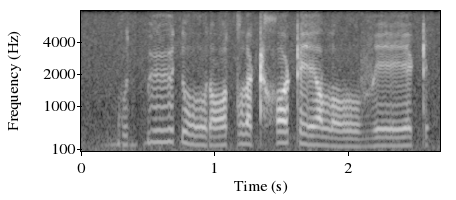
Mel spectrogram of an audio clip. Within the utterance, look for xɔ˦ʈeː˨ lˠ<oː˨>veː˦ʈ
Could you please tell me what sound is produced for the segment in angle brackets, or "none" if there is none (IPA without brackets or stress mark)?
oː˨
